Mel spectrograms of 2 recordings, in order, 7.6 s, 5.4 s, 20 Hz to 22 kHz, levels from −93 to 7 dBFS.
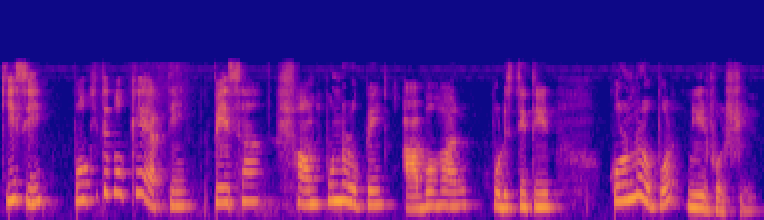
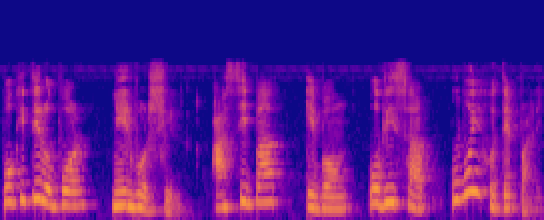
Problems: none marked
